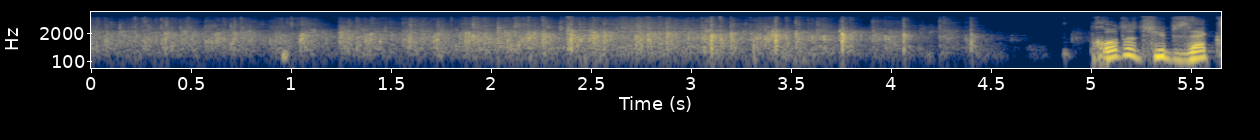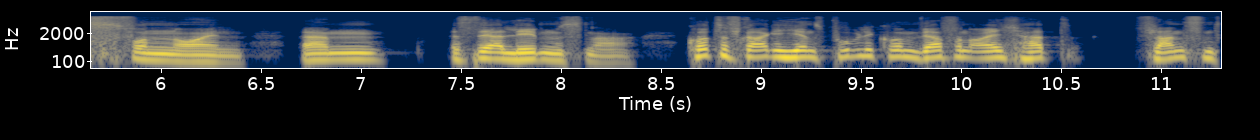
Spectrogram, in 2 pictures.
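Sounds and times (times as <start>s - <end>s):
audience applause: 0.0s - 4.6s
speech: 5.1s - 11.2s.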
